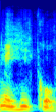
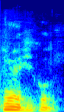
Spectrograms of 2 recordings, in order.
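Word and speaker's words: México: Mexico. Bacanya Mehico. Mehico. Mehico.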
